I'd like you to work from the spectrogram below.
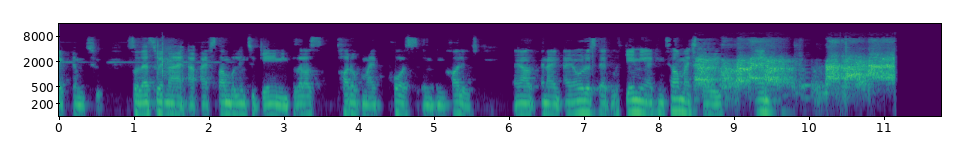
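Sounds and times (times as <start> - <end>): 
speech: 0.0 - 10.4
pet dog barking loudly: 8.5 - 11.2.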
